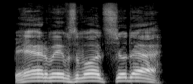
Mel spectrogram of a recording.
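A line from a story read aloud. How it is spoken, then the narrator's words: Barked loudly. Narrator (Russian): гаркнул Мастерс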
